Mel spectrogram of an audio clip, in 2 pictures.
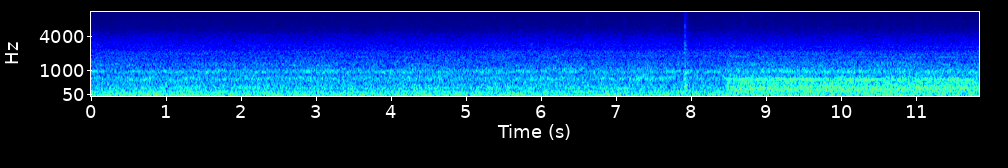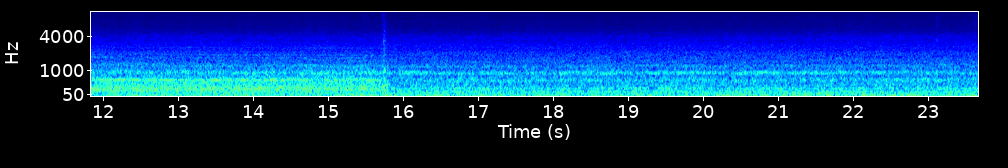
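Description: A train rumbles steadily along the rails.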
